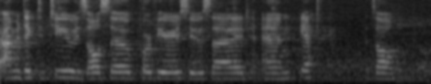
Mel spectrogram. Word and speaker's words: Porphyria: Like poor, like you have no money. Fear, like and like again. And, so yeah, it's good phonetically. And then Tumblr, I'm addicted to, is also Porphyria Suicide, and yeah, that's all.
